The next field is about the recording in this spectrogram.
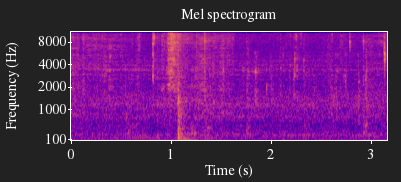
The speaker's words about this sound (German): Hört man mich kauen? Ja. Gut.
